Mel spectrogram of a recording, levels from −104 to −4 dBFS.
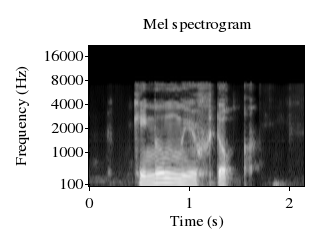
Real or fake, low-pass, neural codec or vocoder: fake; 7.2 kHz; codec, 16 kHz, 4 kbps, X-Codec, HuBERT features, trained on LibriSpeech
